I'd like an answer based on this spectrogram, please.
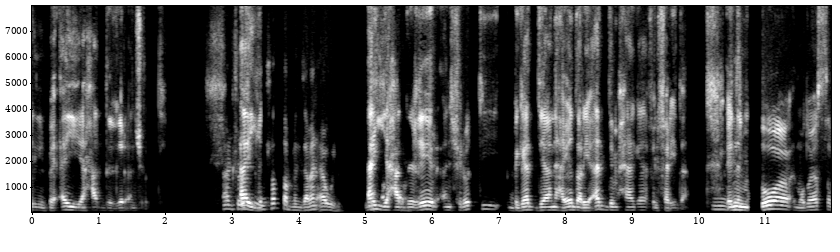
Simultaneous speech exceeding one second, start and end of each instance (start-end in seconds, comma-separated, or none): none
